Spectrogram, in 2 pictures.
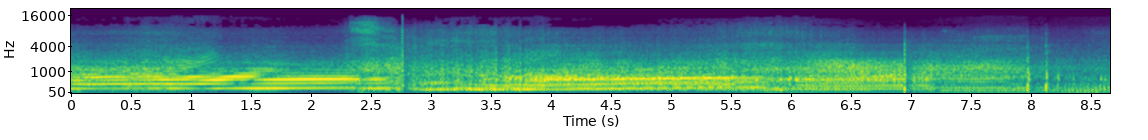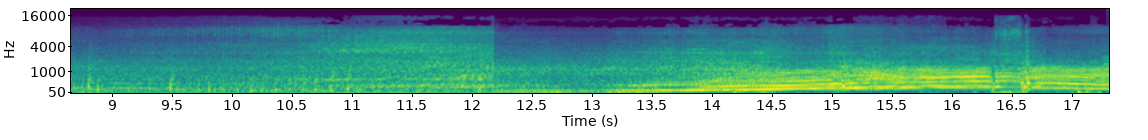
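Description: Modified cars' engines running and revving as they drive off, one after another. There is a quieter stretch in the middle, then an engine climbs in revs near the end.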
